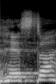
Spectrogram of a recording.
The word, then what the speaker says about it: has to: एंड हेस्टा, hedge तो hedge है और टा। He went टू school, correct pronunciation यही है।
